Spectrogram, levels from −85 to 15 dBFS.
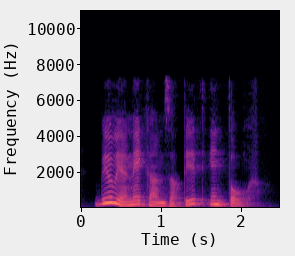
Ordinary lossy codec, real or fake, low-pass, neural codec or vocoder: none; fake; 7.2 kHz; codec, 16 kHz, 0.5 kbps, FunCodec, trained on LibriTTS, 25 frames a second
